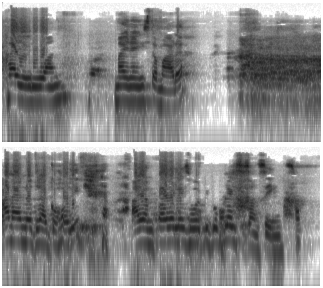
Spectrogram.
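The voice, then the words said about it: Cuban-accented English. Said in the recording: “I am from Cuba. You may be here from my accent”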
